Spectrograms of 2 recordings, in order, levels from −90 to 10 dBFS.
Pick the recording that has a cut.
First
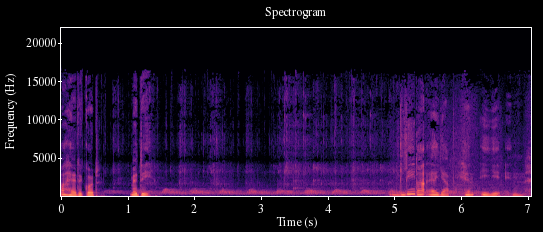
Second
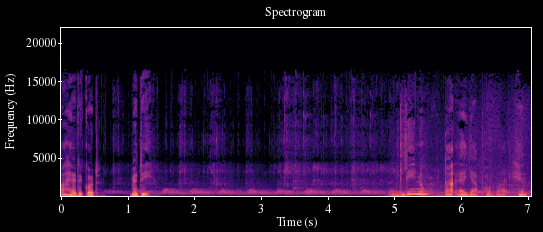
first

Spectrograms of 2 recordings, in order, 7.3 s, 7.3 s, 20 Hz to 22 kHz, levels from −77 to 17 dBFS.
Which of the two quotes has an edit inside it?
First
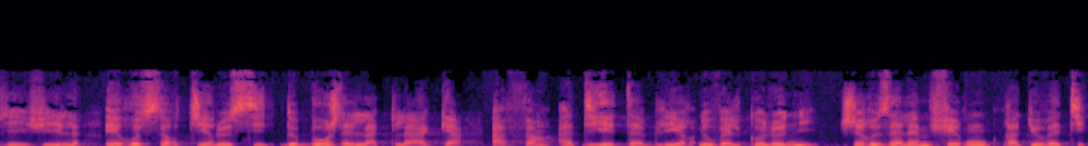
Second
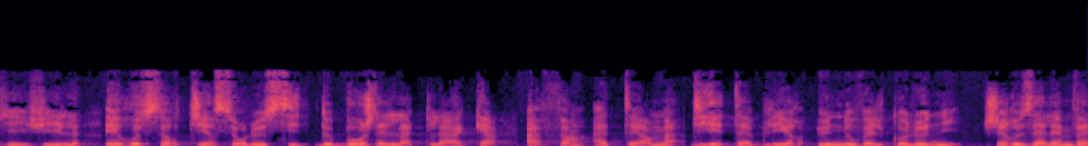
first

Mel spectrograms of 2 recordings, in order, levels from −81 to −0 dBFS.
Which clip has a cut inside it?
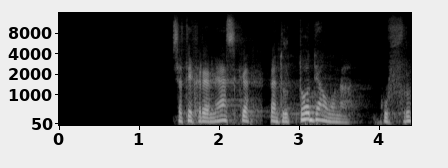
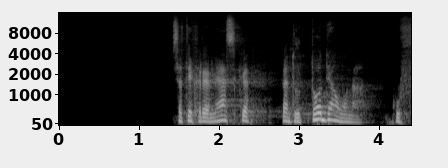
first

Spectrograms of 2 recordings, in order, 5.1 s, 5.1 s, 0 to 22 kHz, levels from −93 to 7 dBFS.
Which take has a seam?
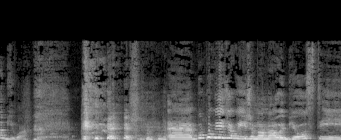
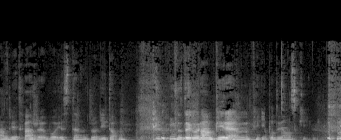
second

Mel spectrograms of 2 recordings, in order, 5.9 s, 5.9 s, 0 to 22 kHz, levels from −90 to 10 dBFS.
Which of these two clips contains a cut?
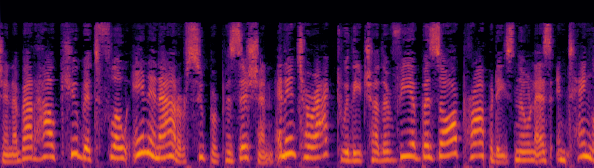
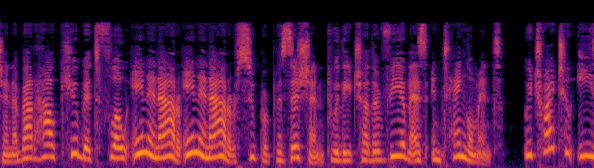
second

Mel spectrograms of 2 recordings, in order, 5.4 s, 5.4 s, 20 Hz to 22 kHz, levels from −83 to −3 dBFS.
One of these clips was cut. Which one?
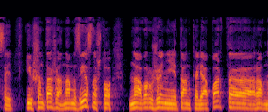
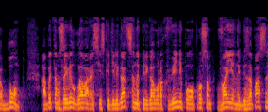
second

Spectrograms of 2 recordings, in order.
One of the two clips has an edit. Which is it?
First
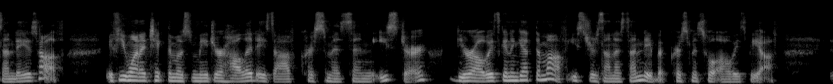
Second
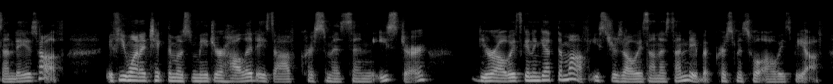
first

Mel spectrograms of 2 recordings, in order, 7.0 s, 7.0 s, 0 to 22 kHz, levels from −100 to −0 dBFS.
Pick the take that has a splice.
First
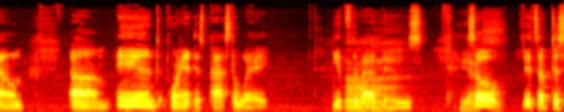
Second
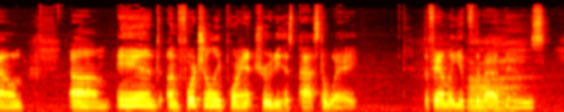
first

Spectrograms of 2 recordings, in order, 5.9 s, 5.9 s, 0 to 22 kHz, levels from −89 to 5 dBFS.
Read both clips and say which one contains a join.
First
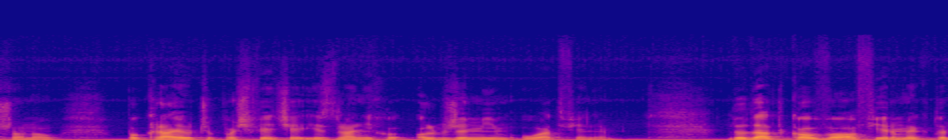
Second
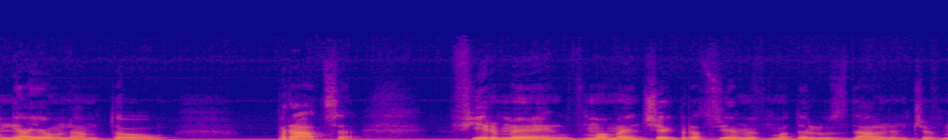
second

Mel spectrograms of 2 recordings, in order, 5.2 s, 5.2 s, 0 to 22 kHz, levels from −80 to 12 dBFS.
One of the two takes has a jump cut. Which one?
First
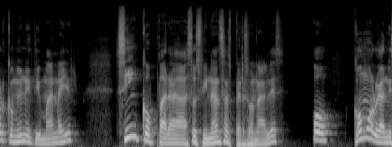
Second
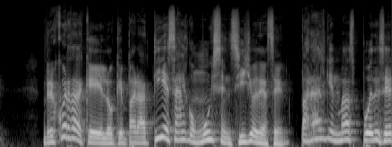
first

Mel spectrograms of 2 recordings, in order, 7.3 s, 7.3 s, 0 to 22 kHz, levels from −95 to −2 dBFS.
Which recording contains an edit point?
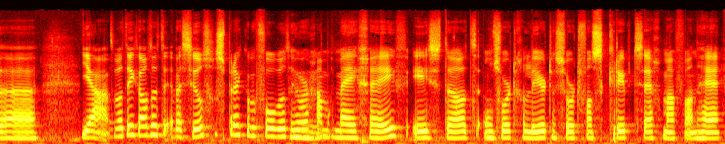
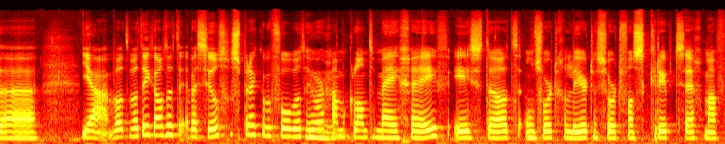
first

